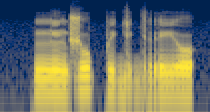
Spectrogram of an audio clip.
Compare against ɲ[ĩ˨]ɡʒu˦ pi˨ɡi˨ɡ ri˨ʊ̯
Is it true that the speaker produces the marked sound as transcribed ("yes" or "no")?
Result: yes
